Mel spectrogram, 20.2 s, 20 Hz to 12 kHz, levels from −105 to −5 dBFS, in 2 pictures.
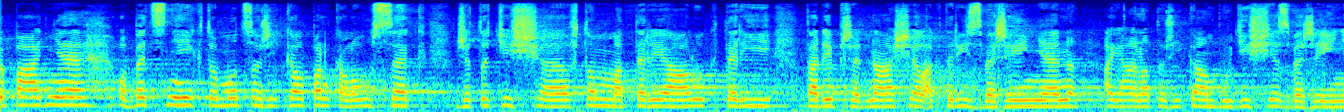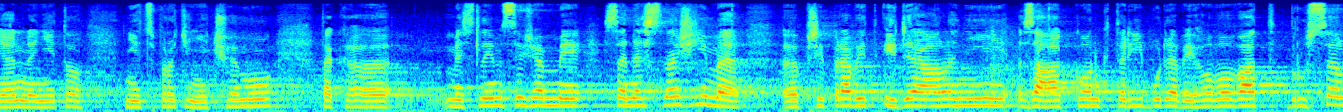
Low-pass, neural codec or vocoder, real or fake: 10.8 kHz; none; real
